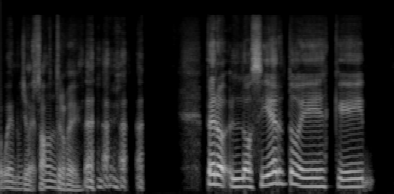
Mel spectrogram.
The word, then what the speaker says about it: Sartre: ¿Cómo se pronuncia? Bueno, Yo, ya no. Sartre.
